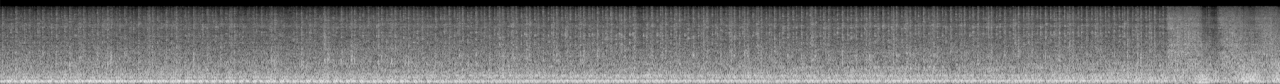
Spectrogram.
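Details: 1968 Buick LeSabre V8 idling after engine repair, previously abandoned with no oil pressure and leaking head gaskets; valve cover off, oil pressure good, head gaskets holding, temperature stable around 190°; smooth steady rumble, no knocks or misses, healthy.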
